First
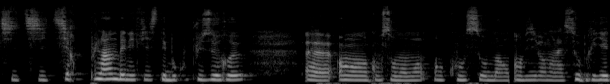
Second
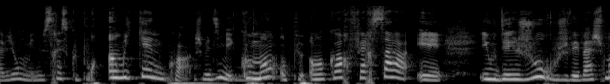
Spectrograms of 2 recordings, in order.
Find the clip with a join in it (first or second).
first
